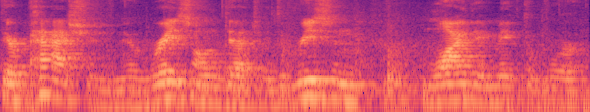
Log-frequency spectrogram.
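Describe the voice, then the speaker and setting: Noticeable background noise and audible room echo surround speech that moves at a moderate pace. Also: man. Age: 60s. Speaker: artist. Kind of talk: interview. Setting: his apartment.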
